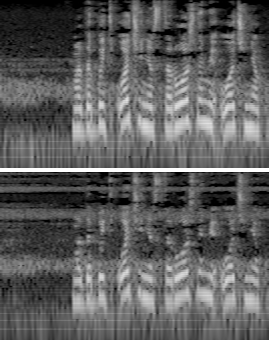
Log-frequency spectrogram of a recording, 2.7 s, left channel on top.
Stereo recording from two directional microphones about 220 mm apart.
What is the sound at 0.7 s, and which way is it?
Speech, 20° left (ahead or behind).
